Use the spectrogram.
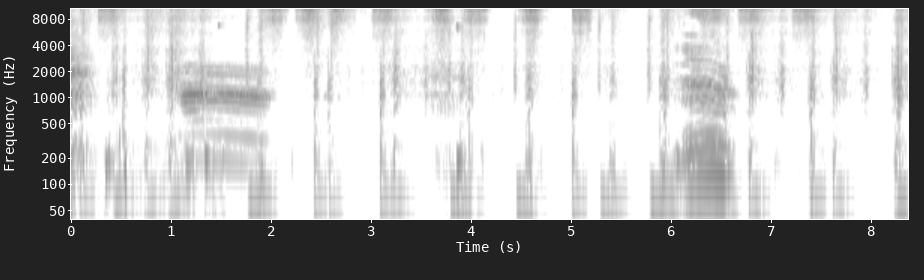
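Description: Minecraft cows mooing in a blocky game world, two long drawn-out lowing calls with a pause between, fairly close and clear over faint game ambience.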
